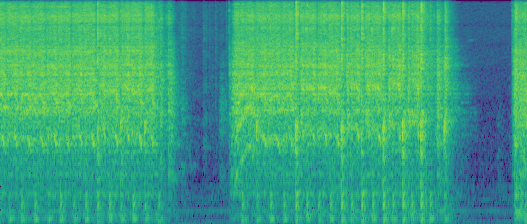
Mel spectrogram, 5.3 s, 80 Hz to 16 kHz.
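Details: Honda SH50 City Express moped, first start in 9 years on a replacement rebuilt engine, no exhaust fitted: loud raspy two-stroke crackle revved in short bursts with quiet dips; runs rough, owner suspects it is sucking in air somewhere.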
